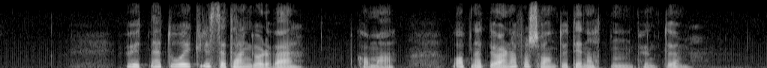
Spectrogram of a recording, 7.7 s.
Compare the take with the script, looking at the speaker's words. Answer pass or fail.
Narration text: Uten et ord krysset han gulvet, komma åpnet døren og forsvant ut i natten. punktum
pass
